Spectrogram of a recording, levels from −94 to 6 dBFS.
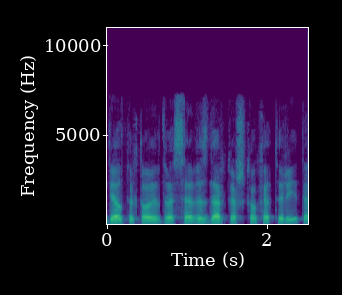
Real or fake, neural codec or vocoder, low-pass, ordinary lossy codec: fake; codec, 16 kHz, 8 kbps, FunCodec, trained on Chinese and English, 25 frames a second; 7.2 kHz; AAC, 32 kbps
